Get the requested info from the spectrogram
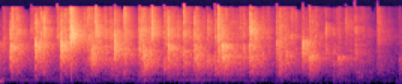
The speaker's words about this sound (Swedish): En stor applåd. Välkommen!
